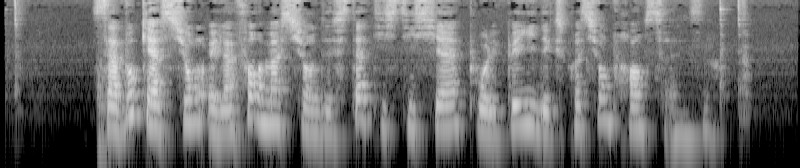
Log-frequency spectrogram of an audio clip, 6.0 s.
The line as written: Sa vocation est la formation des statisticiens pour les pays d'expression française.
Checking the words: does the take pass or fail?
pass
